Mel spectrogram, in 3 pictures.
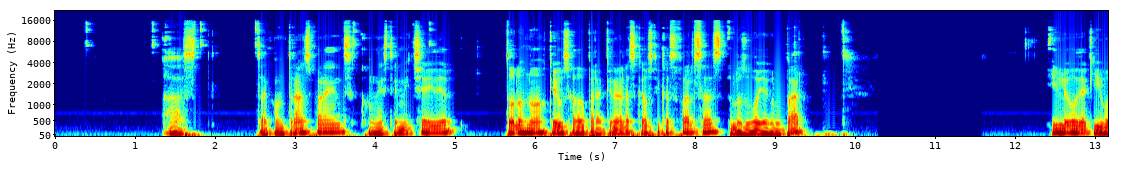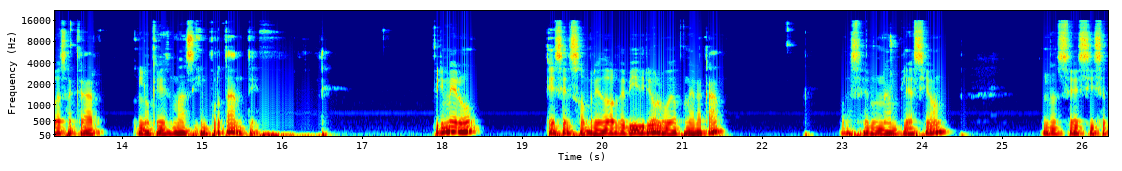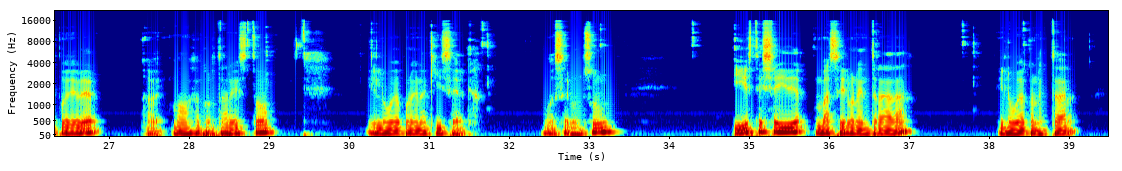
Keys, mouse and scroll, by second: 0.2 shift+click, 1.1 shift+click, 1.7 shift+click, 2.3 shift+click, 3.5 shift+click, 4.4 shift+click, 10.4 ctrl+g, 13.2 click, 20.3-22.4 drag, 23.4 ctrl+Up, 28.4 ctrl+click, 30.1-31.7 drag, 33.0-34.4 drag, 35.4-37.8 drag, 38.2 click.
